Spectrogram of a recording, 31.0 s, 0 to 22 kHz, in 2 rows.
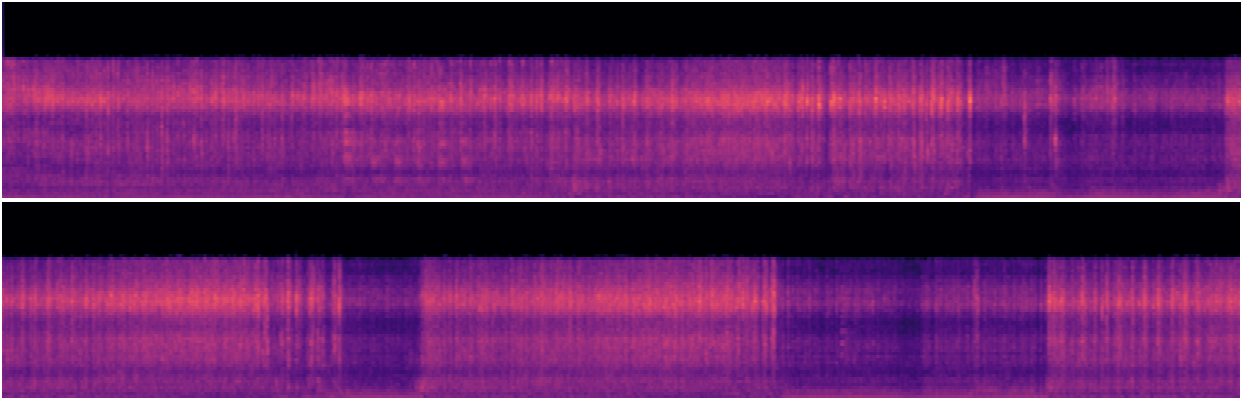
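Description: Model CS 5 electric single-shaft shredder running steadily while it shreds waste rubber inner tubes: a continuous loud mechanical grinding over a motor hum. The harsh grinding eases for a few seconds twice, about halfway through and near the end, leaving a steadier hum.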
